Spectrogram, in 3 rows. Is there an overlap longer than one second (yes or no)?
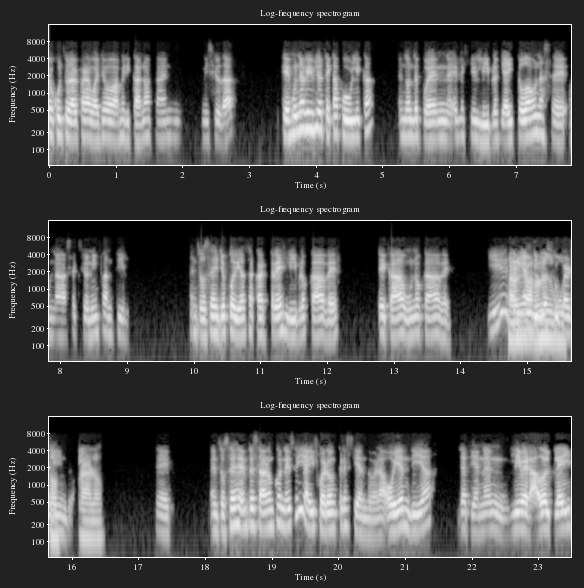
yes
